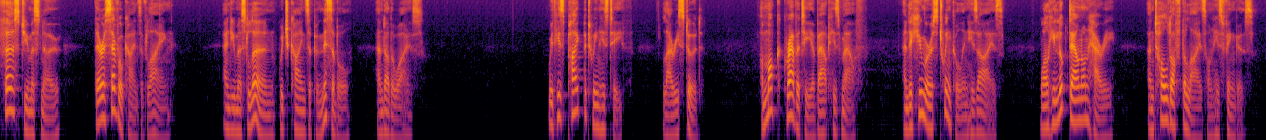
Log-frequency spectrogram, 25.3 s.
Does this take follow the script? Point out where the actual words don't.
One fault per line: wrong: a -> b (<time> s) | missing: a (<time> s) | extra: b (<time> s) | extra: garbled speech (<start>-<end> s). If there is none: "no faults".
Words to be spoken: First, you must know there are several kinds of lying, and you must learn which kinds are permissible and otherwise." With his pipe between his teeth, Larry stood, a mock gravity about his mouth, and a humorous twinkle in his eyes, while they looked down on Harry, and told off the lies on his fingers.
wrong: they -> he (20.9 s)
